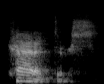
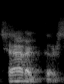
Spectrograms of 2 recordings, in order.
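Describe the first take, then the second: First: The word begins with a k sound. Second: The word begins with a ch sound. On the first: The speaker calls it right. "C and H sounds like K" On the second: The speaker calls it wrong. "It's not characters"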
